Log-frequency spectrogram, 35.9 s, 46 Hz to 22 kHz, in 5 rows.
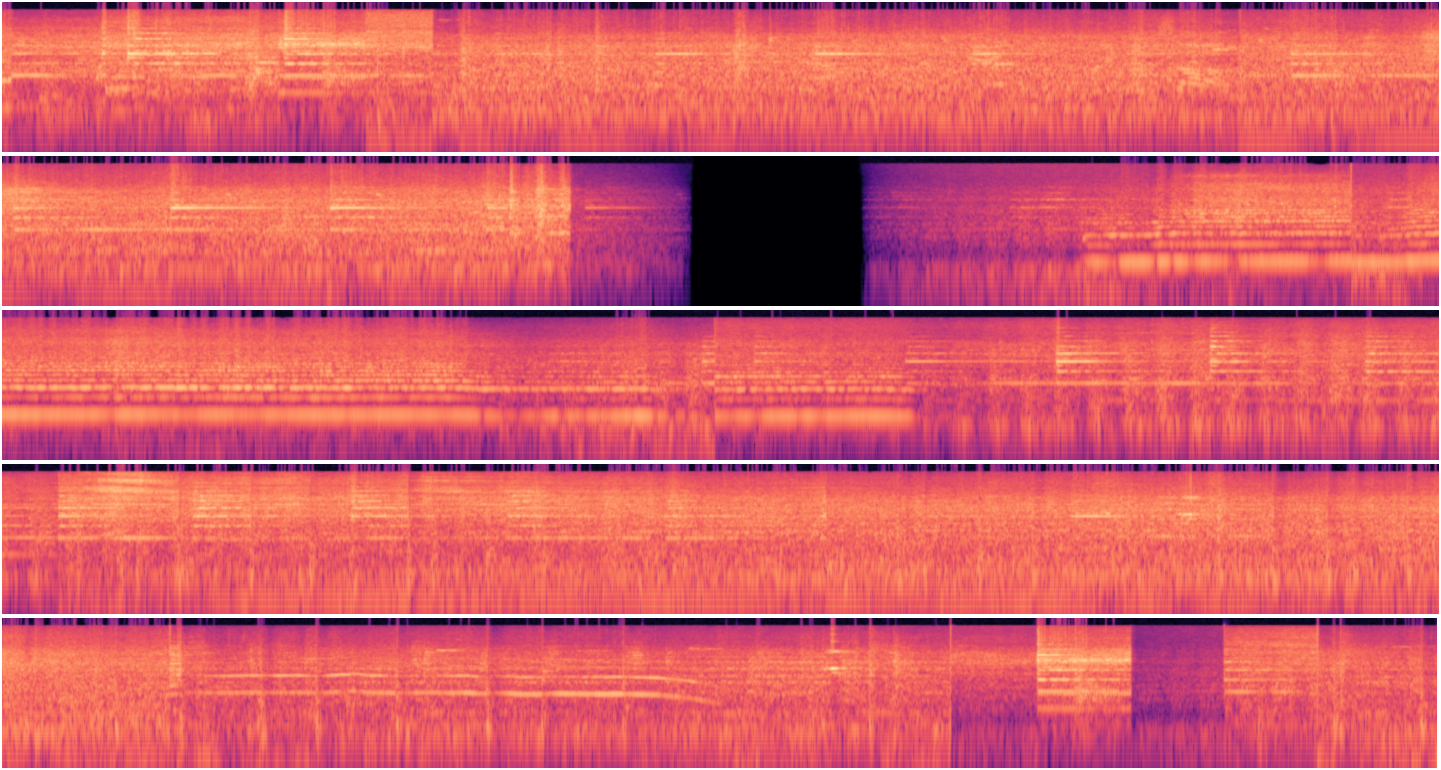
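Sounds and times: train rumble: 0:00.0 - 0:10.6, 0:11.6 - 0:35.9
steam locomotive whistle: 0:12.6 - 0:19.0, 0:29.6 - 0:32.3.

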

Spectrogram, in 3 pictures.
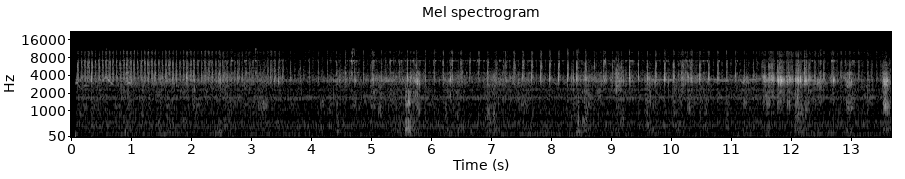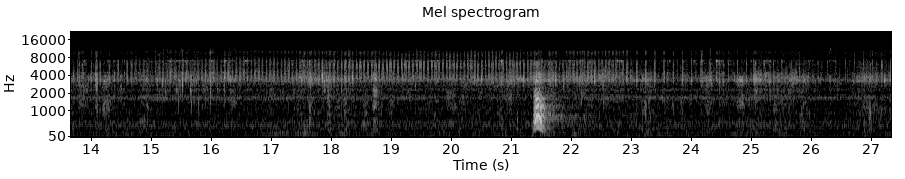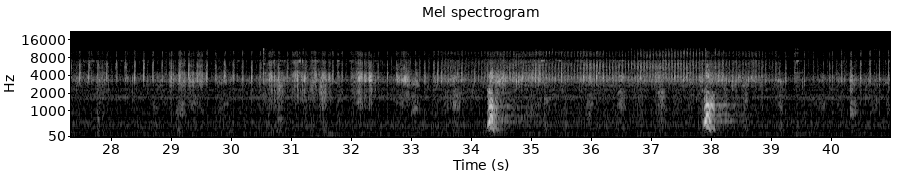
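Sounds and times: fast ticking: 0:00.1 - 0:40.9
dog barking: 0:21.4 - 0:22.0, 0:34.2 - 0:35.2, 0:37.2 - 0:38.7.

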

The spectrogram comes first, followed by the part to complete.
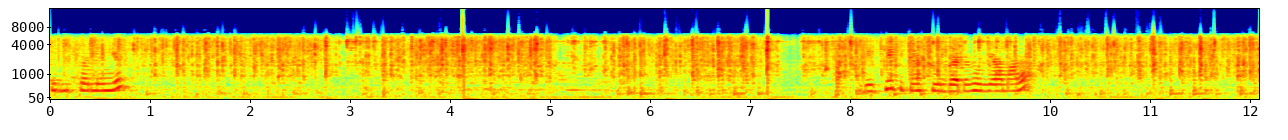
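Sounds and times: metal utensil beating batter in bowl: 0:00.0 - 0:12.0.

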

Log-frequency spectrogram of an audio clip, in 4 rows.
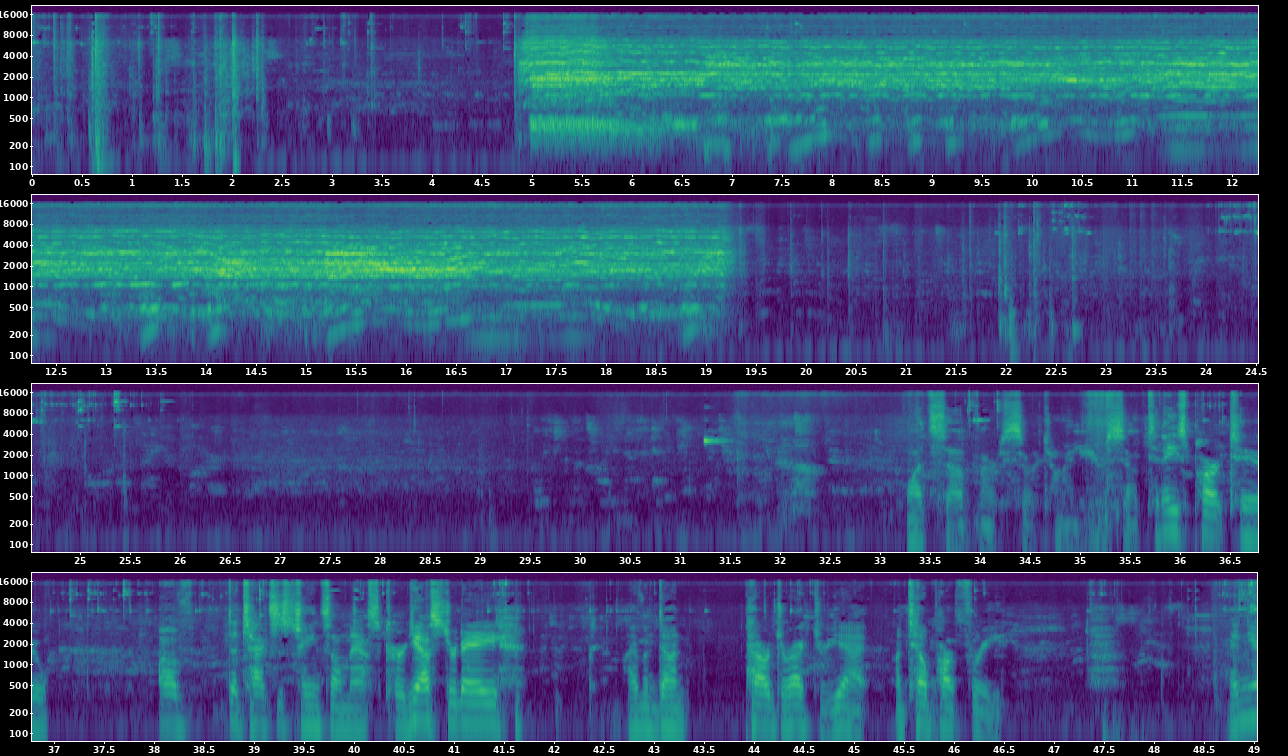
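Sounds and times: toy chainsaw electronic buzz: 0:04.8 - 0:19.4.

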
